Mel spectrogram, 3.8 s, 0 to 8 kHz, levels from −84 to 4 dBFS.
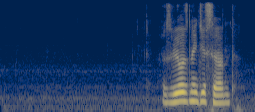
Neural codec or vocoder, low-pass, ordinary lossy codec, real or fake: codec, 16 kHz in and 24 kHz out, 2.2 kbps, FireRedTTS-2 codec; 7.2 kHz; none; fake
